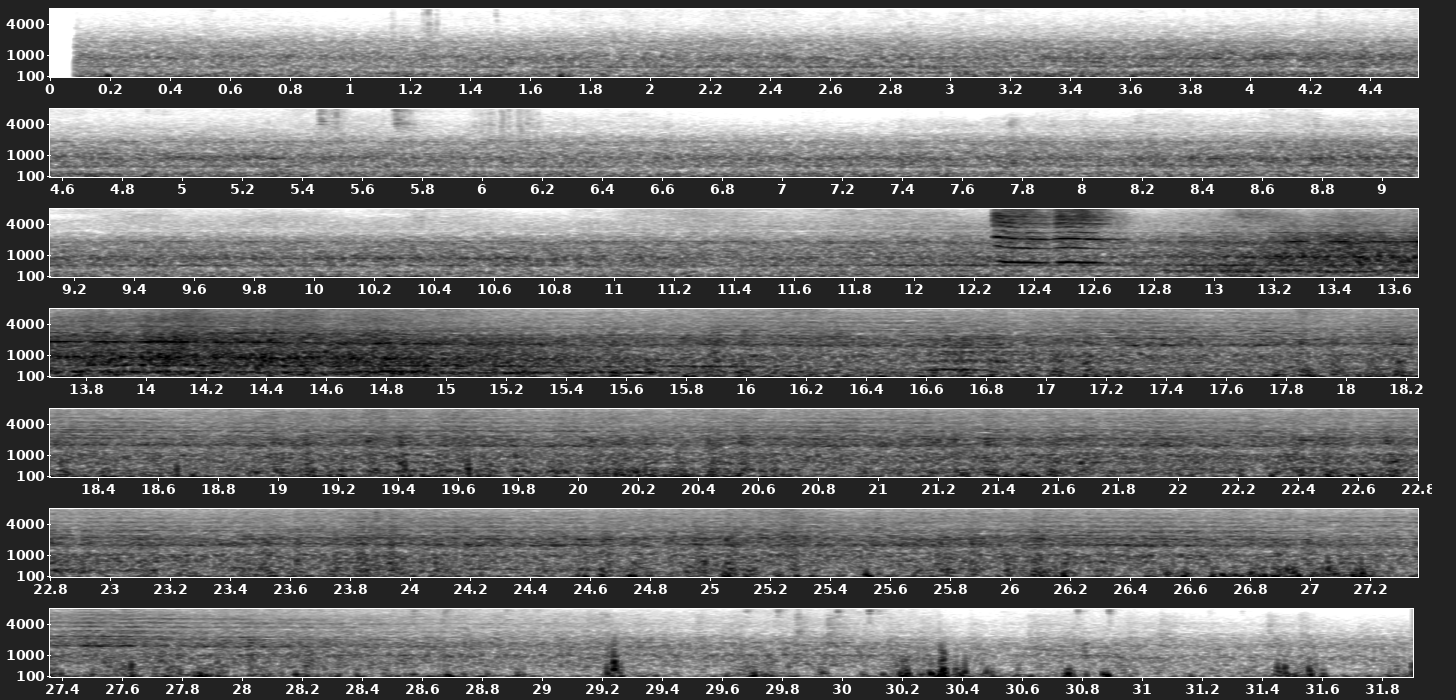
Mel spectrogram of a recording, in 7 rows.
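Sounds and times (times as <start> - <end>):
train wheels rumbling on rails: 0.1 - 31.9
electric locomotive humming: 0.2 - 31.9
train horn blast: 11.7 - 17.1.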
